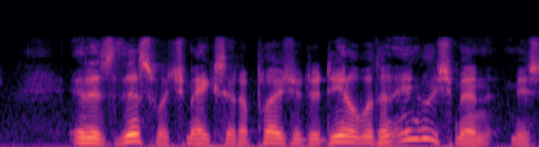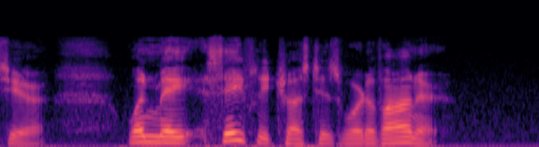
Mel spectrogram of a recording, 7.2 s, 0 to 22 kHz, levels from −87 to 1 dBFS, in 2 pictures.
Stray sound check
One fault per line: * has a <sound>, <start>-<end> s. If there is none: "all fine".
all fine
